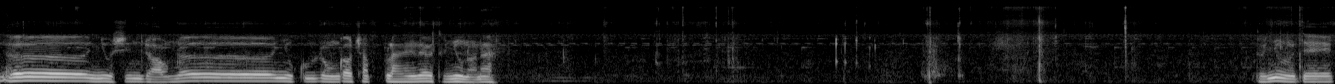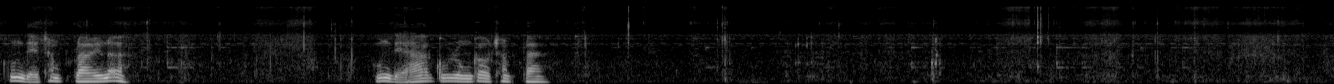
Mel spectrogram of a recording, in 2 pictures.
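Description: A cow tears and chews leafy plants close by.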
